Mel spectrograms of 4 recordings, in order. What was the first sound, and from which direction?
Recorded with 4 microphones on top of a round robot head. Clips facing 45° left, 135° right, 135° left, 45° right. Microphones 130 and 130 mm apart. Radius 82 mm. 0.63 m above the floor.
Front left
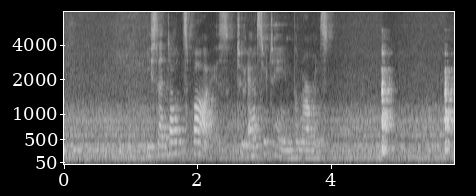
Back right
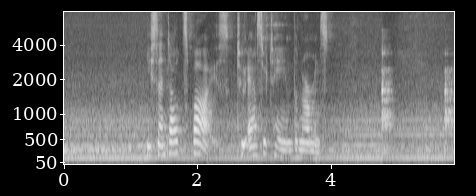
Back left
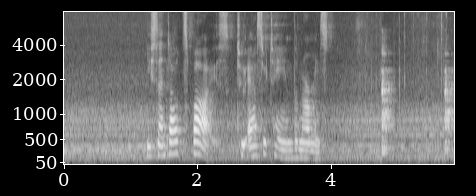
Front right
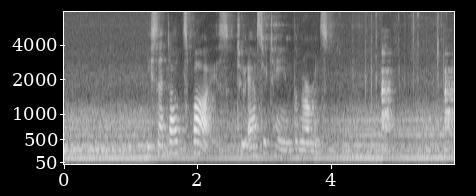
A woman speaking, 155° right.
